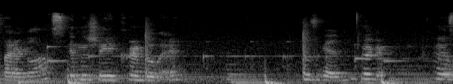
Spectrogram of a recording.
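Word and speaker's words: crème brûlée: Creme brulee.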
